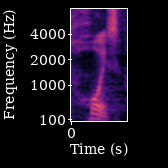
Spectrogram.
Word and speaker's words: Royce: In Brazil, or in Portuguese, I don't know which of the two, but the R is silent. So it was spelled Royce, like Royce, whatever. No. But it was pronounced Royce.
